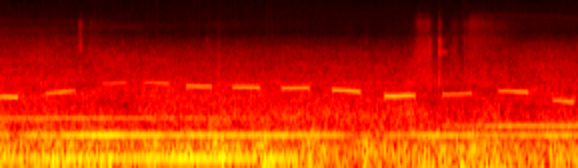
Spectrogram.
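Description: Paragliding variometer beeping its climb tone, about two short beeps a second. The pitch rises over the first second or so and then falls steadily: the climb strengthens, then weakens. Steady wind rush on the microphone runs underneath.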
